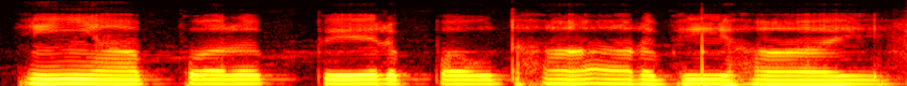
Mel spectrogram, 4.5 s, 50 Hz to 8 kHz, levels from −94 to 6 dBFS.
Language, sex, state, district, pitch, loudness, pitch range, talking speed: Maithili, male, Bihar, Samastipur, 145 Hz, -14 LUFS, 140-145 Hz, 95 wpm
